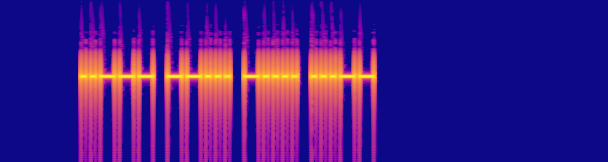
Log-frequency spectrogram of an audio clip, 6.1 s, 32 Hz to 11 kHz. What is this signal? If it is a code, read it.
Morse code, heard as a keyed tone, about 25 wpm, 700 Hz. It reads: 2763
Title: Common Cut Numbers - 4-Digit 25wpm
